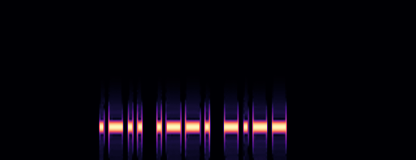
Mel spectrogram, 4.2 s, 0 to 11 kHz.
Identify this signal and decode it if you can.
Morse code, heard as a keyed tone, about 25 wpm, 700 Hz. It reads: LPY
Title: USA Call Sign Postfixes - 3 Letters 25wpm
